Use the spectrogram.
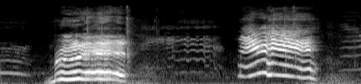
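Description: Two drawn-out, wavering bleats from goats in the video game Goat of Duty, each lasting under a second with a short pause between them, loud and close.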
